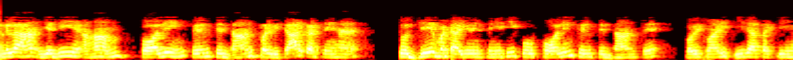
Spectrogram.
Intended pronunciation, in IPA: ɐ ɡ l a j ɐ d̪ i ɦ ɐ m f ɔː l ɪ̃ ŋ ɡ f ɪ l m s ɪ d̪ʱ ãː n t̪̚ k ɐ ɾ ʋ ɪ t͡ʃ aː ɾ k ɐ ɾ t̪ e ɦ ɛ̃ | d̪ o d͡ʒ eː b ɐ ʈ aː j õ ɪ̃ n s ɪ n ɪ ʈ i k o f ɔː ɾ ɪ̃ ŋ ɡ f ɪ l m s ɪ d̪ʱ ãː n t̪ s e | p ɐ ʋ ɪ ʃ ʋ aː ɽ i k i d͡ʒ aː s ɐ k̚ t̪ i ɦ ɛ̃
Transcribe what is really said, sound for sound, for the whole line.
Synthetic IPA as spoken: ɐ ɡ l a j ɐ d̪ i ɦ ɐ m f ɔː l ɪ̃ ŋ ɡ f ɪ l m s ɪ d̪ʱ ãː n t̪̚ p ɐ ɾ ʋ ɪ t͡ʃ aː ɾ k ɐ ɾ t̪ e ɦ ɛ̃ | t̪ o d͡ʒ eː b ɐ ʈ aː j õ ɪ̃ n s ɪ n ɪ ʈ i k o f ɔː l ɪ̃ ŋ ɡ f ɪ l m s ɪ d̪ʱ ãː n t̪ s e | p ɐ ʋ ɪ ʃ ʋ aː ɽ i k i d͡ʒ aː s ɐ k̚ t̪ i ɦ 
